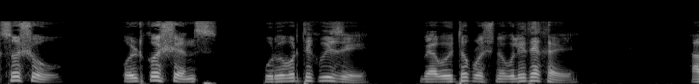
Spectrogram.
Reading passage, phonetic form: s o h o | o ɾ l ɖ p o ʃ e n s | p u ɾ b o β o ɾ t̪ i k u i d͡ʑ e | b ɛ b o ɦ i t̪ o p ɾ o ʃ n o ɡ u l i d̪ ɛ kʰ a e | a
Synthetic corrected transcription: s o ʃ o | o l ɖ k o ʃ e n s | p u ɾ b o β o ɾ t̪ i k u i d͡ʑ e | b ɛ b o ɦ i t̪ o p ɾ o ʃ n o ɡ u l i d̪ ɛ kʰ a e | a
